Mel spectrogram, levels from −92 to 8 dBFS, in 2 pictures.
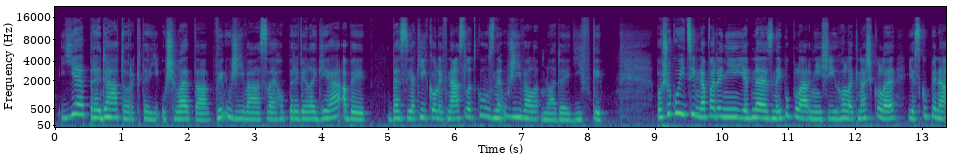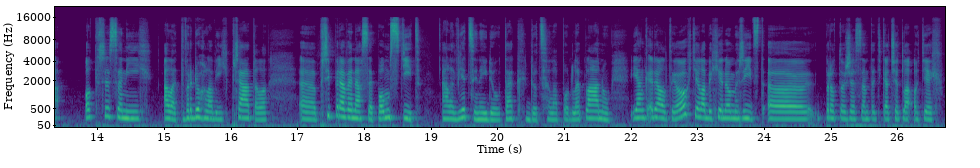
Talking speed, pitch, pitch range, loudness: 125 wpm, 205 Hz, 195-230 Hz, -31 LUFS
